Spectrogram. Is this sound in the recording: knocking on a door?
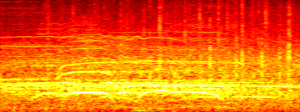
no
